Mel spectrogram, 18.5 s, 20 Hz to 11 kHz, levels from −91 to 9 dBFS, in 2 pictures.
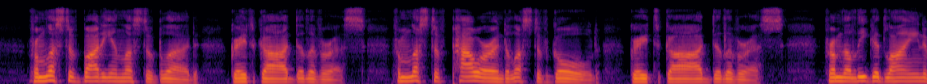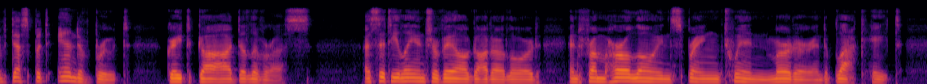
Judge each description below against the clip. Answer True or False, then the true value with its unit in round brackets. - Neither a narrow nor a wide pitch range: True (3.7 semitones)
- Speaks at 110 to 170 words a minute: True (160 wpm)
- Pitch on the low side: True (130 Hz)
